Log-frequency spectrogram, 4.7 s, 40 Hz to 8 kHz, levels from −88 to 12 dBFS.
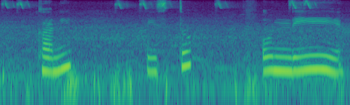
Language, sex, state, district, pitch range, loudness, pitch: Telugu, female, Andhra Pradesh, Sri Satya Sai, 220-245 Hz, -14 LUFS, 225 Hz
